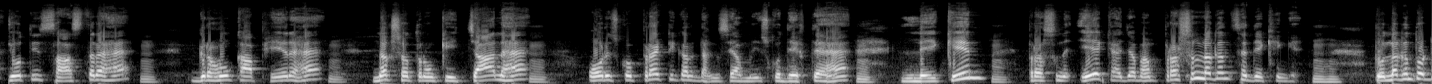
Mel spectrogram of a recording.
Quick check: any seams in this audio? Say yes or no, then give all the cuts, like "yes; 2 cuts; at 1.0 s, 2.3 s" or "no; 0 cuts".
no; 0 cuts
